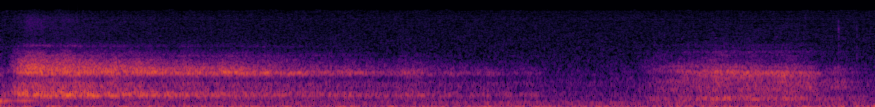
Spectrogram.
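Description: Slow, deliberate breathing during an abdominal pelvic-floor exercise: a long airy inhale swelling the belly, then a pause and a second breath, close and fairly soft, with no talk.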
